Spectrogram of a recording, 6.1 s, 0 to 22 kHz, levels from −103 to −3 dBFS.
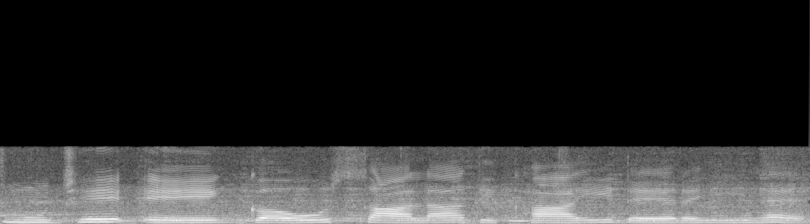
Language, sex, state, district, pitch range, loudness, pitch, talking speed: Hindi, female, Madhya Pradesh, Dhar, 205-225 Hz, -16 LUFS, 210 Hz, 70 wpm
